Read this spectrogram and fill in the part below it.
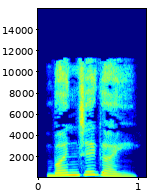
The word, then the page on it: ಭಂಜಕ: bhanjaka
